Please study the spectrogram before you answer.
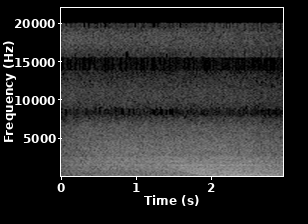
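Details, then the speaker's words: Panda 3.5 cubic-foot portable dryer running after its rattling blower belt was replaced: even airy whoosh as the blower spins up, belt tight with much less bouncing, no slap or rattle; normal running. "And there is a lot less bouncing around of the belt. It's nice and tight."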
